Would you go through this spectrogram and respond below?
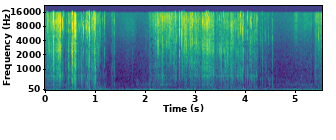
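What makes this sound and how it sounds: A heap of multicolored Playfoam, foam beads in a sticky binder, is squeezed and pulled apart by fingers. It makes close, bright crackling and crinkling bursts with a sticky tearing quality, coming in irregular, rapid clusters with short quieter gaps.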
